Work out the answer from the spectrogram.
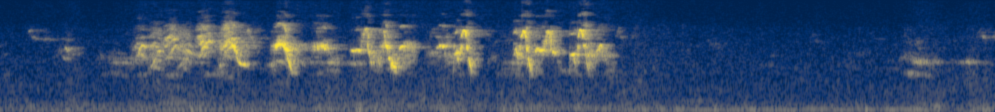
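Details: Birdsong from Andhra Pradesh, India, a run of quick high chirps packed into about four seconds, then near quiet with a faint closing note.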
